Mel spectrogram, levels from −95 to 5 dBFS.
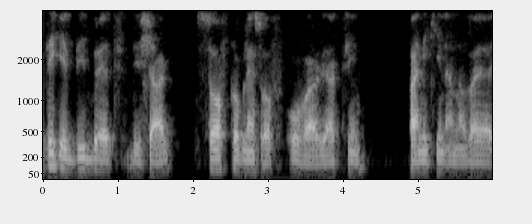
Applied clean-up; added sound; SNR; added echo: neural mask model Resemble Enhance denoiser.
